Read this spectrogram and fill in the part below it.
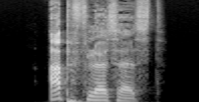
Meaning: second-person singular dependent subjunctive II of abfließen
- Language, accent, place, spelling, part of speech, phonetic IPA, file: German, Germany, Berlin, abflössest, verb, [ˈapˌflœsəst], De-abflössest.ogg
